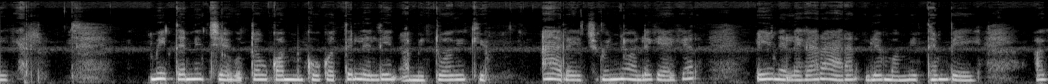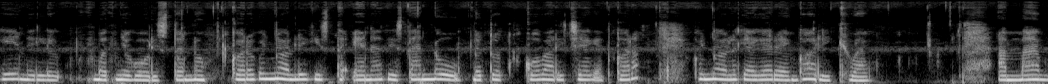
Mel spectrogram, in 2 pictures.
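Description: From start to finish the speech carries generation loss, most likely from being run through an Opus codec at around 48 kbit/s several times over, perhaps four. Each re-encode quantised the signal afresh on a shifted frame grid, so the errors stacked up: the sound is swirly, smeared and hollow, with consonant onsets softened. A spectrogram would show blurred transient edges, with nothing above 20.3 kHz.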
